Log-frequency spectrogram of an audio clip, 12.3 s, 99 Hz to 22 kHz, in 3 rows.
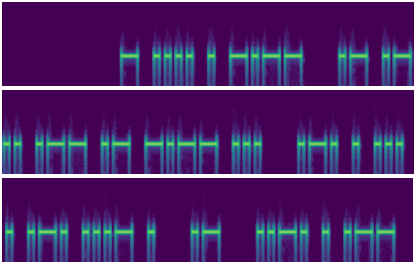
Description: Morse code, heard as a keyed tone, about 22 wpm, 700 Hz. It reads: THEY ALWAYS RESERVE A FEW
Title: Sentences from Top 1000 Words - Review Part 6 - 22wpm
